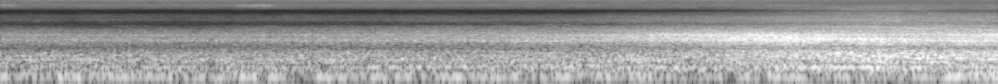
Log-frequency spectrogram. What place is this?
on a street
